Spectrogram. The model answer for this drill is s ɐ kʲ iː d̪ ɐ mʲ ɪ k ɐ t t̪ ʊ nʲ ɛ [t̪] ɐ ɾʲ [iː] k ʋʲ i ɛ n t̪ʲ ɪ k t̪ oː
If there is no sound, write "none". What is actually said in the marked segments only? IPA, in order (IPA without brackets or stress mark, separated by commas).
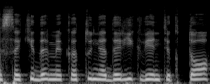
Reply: d̪, iː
